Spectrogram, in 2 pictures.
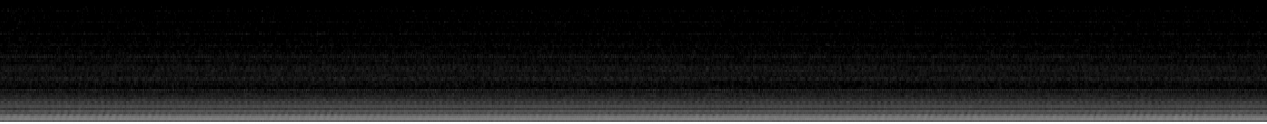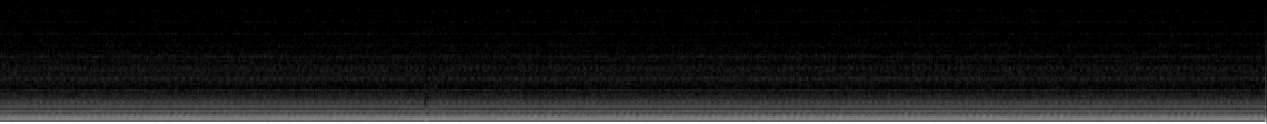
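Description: Steady electrical mains hum with a buzz in the audio feed, with one faint click about two-thirds of the way in.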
